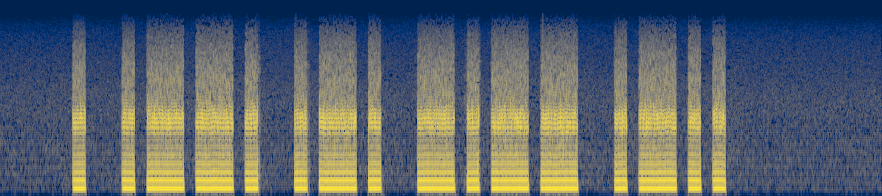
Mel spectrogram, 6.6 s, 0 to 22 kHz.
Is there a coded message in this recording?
Yes: Morse code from 0.5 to 5.5 s, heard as a buzzer, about 13 wpm. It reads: EPRYL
